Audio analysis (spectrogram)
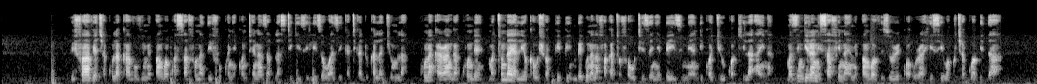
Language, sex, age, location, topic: Swahili, male, 18-24, Nairobi, finance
